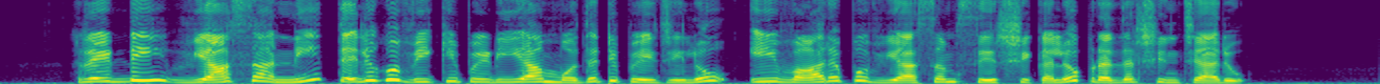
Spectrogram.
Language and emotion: Telugu, neutral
